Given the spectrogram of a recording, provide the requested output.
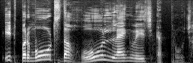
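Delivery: very slow, stretched, each word weighed; slow option reading. Shown as a demonstration. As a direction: read the option out at a crawl. Teacher reads answer option slowly.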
